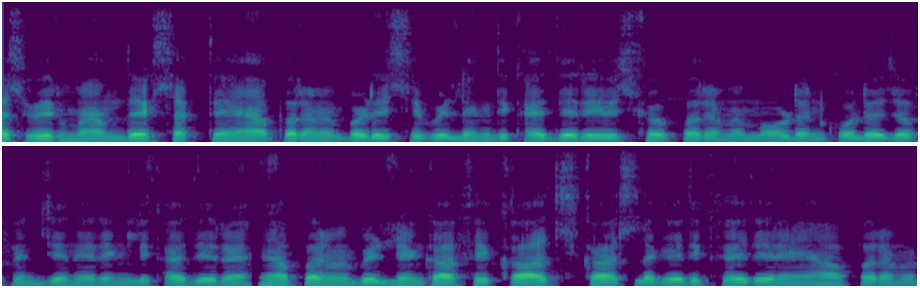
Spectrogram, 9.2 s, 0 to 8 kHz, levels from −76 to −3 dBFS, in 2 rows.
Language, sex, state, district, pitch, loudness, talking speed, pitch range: Hindi, male, Maharashtra, Pune, 115 Hz, -33 LUFS, 290 wpm, 110-115 Hz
